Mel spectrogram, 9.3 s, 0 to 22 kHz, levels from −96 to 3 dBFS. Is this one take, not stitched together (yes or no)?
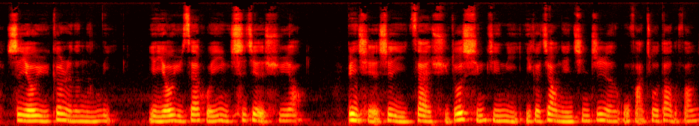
yes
